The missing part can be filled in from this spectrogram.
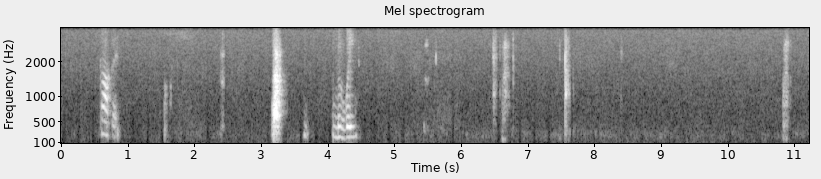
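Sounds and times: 
speech: 0.6 - 1.0, 4.1 - 4.6
dog barking: 3.2 - 3.4.

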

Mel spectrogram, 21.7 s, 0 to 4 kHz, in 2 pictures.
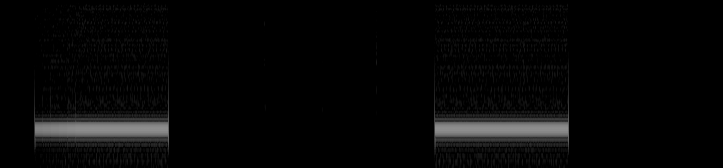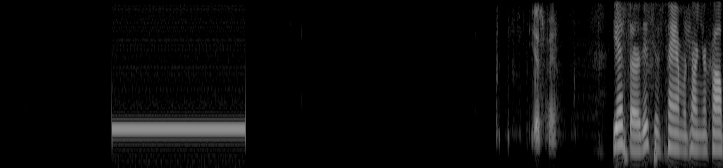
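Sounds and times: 
phone line ringback tone while a call connects: 0.5 - 2.6, 6.5 - 8.6, 12.5 - 14.6
speech: 19.0 - 19.3, 20.0 - 21.6.

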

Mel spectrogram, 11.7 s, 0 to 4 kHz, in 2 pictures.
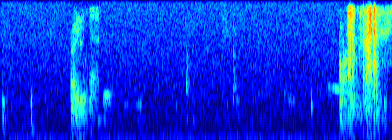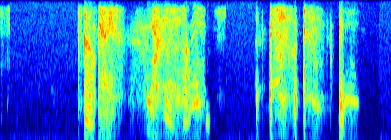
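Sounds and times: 
person coughing in a harsh fit: 8.0 - 9.1, 9.7 - 11.3.

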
